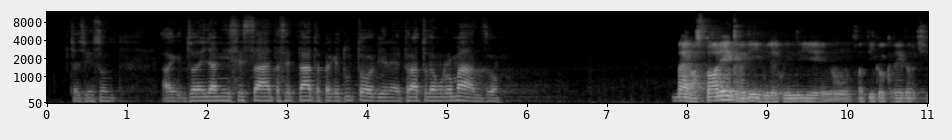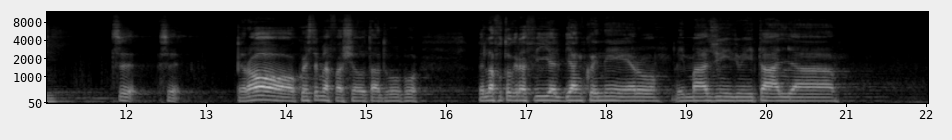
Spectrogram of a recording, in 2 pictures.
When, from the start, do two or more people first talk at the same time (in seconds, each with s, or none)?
none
